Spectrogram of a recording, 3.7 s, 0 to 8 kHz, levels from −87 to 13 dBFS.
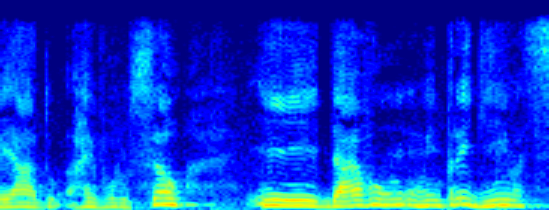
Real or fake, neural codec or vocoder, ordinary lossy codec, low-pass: real; none; none; 7.2 kHz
